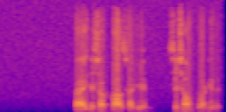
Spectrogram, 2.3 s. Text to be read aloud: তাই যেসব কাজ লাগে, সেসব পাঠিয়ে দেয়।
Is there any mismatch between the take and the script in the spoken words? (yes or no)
no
